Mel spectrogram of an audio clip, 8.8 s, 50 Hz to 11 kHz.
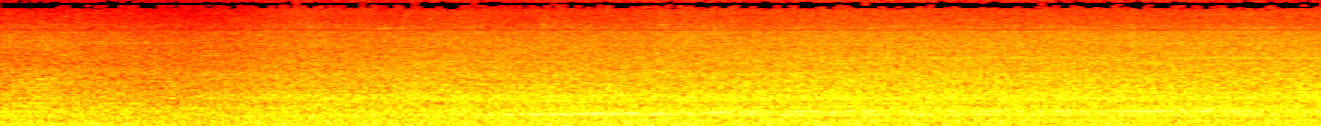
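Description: ICE 2 high-speed electric train pulling away: a steady rail rumble, joined about three seconds in by a tone from its electric drive that slowly rises in pitch as the train accelerates.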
